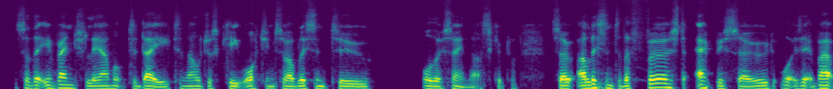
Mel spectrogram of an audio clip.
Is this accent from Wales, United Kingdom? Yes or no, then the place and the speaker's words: no; Nottinghamshire, East Midlands, United Kingdom; I'm from Nottinghamshire.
